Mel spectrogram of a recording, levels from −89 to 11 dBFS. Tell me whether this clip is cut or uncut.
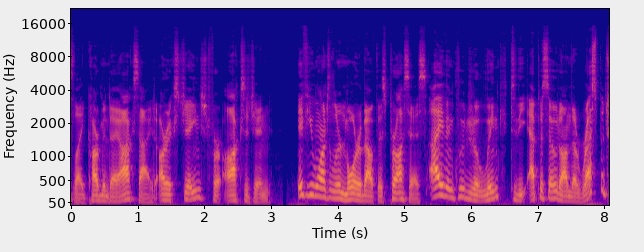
uncut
